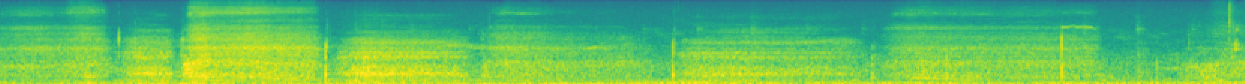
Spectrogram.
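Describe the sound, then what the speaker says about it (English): Repeated close sniffs and snorting inhales at a glass of beer, several short bursts of breath drawn through the nose against a steady background hum. "Right, let's have a sniff."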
